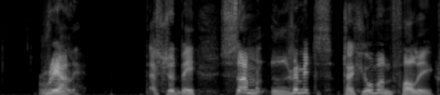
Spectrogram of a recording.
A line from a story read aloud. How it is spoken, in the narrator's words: cried Summerlee in a positive fury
